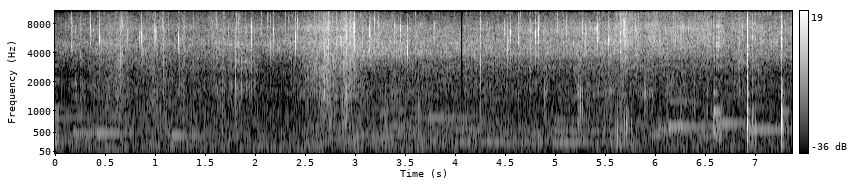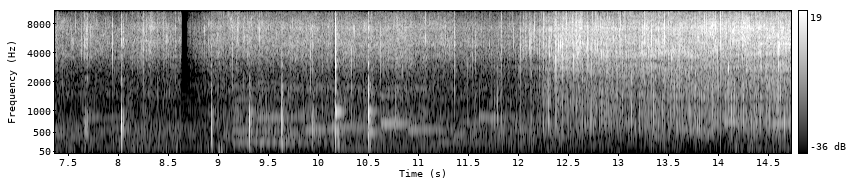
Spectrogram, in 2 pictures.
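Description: Food frying in hot oil in a kadhai over a wood fire: a steady sizzle with spitting ticks, and a run of metal clinks from stirring about halfway through. The sizzle grows louder and fuller about twelve seconds in.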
